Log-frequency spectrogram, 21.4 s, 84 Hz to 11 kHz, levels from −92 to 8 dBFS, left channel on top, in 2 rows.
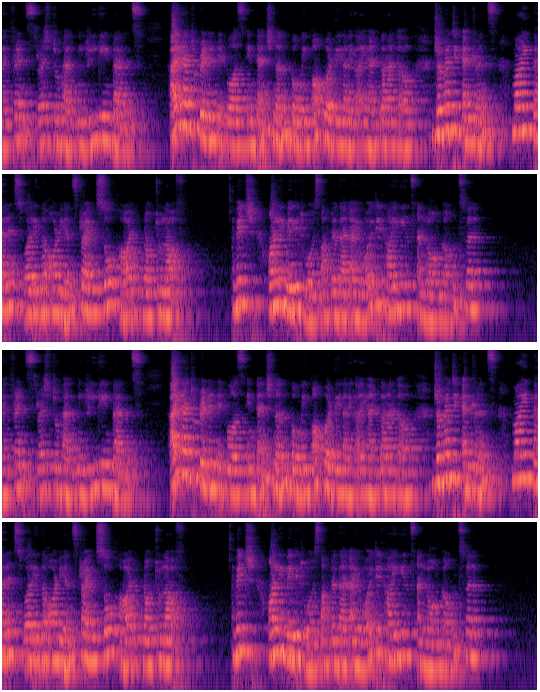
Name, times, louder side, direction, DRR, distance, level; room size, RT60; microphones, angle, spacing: voice 1, 0.0-2.6 3.3-9.7 10.2-14.2 15.3-20.2, equal, 20° right, -12 dB, 2.1 m, -27 dB
7.3 x 4.3 x 5.9 m, 1.1 s
head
